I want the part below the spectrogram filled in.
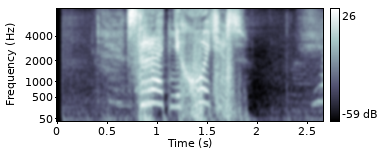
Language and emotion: Russian, angry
